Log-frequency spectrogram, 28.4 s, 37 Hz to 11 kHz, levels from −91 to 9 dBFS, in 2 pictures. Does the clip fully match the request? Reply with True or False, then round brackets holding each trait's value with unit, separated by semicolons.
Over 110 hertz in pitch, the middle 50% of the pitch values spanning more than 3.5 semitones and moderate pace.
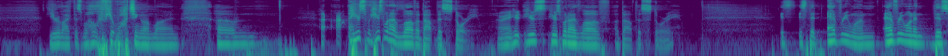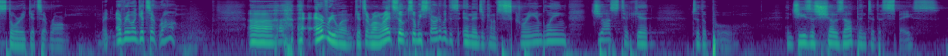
True (135 Hz; 5.4 semitones; 160 wpm)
